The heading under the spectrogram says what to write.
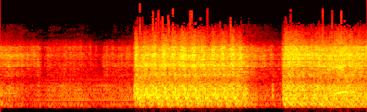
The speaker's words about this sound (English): I looked over my shoulder and watched him checking his gun sight and firing the lower rear turret.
